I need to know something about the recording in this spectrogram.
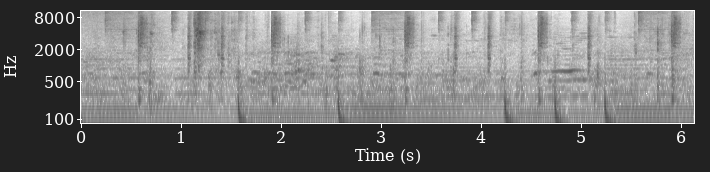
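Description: Background hip-hop-style beat: deep kick drums at an uneven rhythm over a sustained bass line, with crisp hi-hats ticking throughout.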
